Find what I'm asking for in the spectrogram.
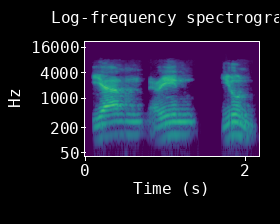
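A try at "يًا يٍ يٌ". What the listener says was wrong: না, এটা আপনার আইন হয়ে যাচ্ছে, আইন হবে না, নরমাল হবে শুধু শক্ত। এটা শক্ত করতে যায় যাতে আইন না হয়, প্রয়োজনে আপনি শক্ত না করতে পারেন, তারপরে আইন বলা যাবে না, ঋণ বলা যাবে না।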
